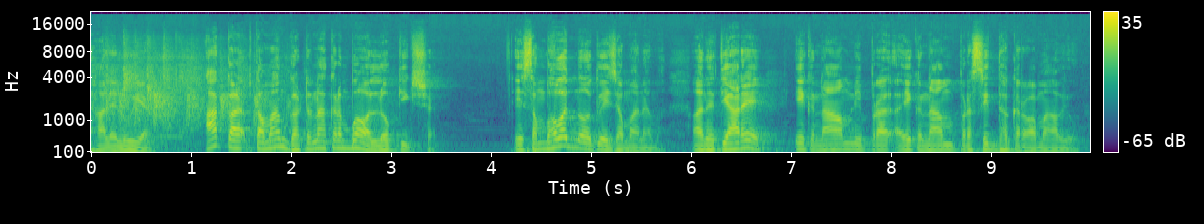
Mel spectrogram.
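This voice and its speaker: A male preacher delivering a fervent sermon. He keeps asking his listeners questions and calling for claps and hallelujahs, dropping to a hush and then rising loud again. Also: medium pitch. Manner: calls for claps and hallelujahs, asks the congregation questions; dramatic swings from hushed to loud.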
